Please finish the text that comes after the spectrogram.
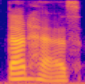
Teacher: You feel your tongue go up, but you don't push the air out before the H sound. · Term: stopped T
